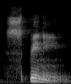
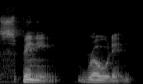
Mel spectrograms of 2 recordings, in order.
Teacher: spin gets the accent and uh you know the n-i-n-g part isn't accented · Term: feminine endings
